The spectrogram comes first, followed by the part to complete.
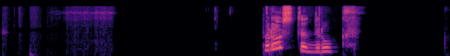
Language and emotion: Russian, neutral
